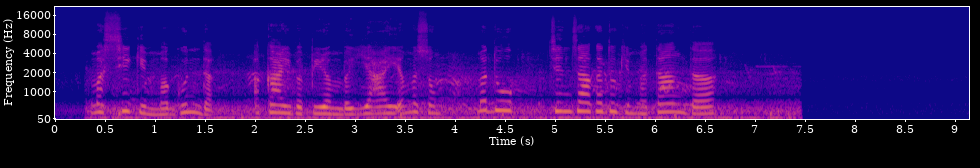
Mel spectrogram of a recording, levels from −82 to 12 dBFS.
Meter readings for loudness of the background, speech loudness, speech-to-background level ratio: −42.0 LKFS, −30.5 LKFS, 11.5 dB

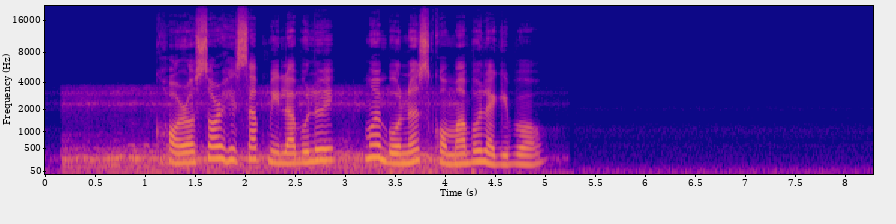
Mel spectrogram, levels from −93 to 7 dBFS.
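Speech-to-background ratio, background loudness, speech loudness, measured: 13.5 dB, −37.5 LKFS, −24.0 LKFS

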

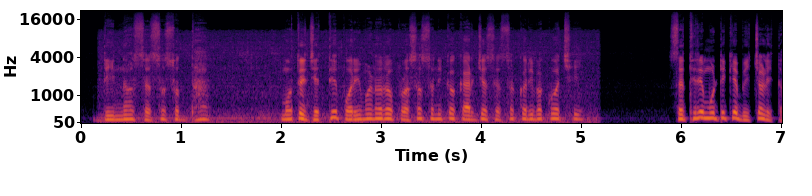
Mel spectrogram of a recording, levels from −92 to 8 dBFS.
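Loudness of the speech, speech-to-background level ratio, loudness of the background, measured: −31.5 LKFS, 17.0 dB, −48.5 LKFS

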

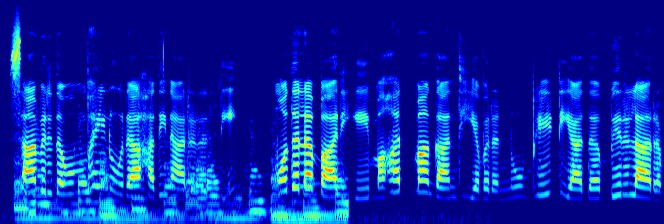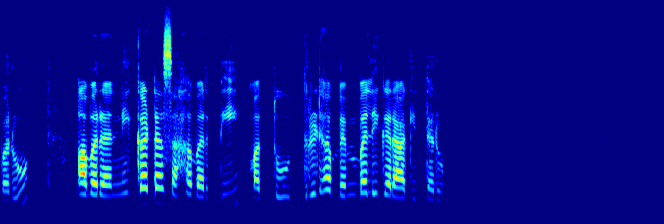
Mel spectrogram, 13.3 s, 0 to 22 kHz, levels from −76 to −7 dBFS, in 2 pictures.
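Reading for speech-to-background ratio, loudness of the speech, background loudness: 17.5 dB, −32.5 LKFS, −50.0 LKFS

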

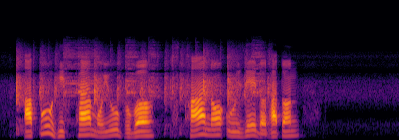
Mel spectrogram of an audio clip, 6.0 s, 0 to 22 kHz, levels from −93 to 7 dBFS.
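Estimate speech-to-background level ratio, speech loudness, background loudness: 15.0 dB, −20.0 LKFS, −35.0 LKFS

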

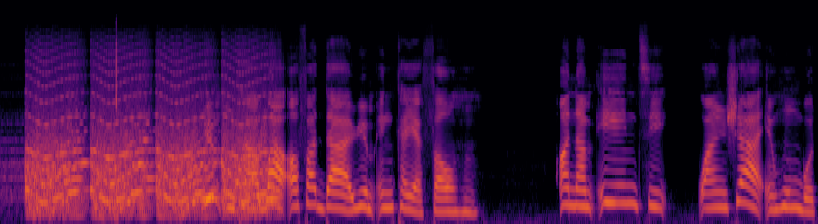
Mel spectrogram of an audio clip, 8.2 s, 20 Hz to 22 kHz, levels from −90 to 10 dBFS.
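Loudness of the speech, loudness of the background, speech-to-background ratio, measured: −31.0 LKFS, −29.5 LKFS, −1.5 dB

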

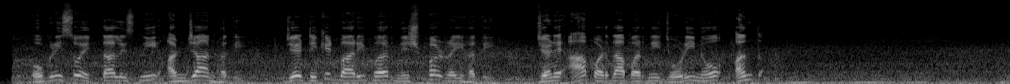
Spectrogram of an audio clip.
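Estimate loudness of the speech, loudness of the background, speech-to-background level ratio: −30.0 LKFS, −42.5 LKFS, 12.5 dB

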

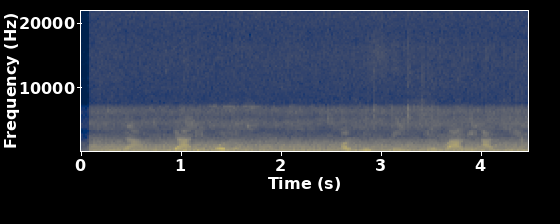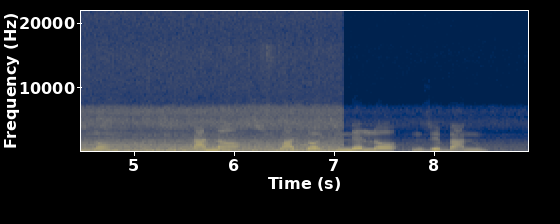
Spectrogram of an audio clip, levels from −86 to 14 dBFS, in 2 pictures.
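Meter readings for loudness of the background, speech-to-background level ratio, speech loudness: −26.0 LKFS, 2.5 dB, −23.5 LKFS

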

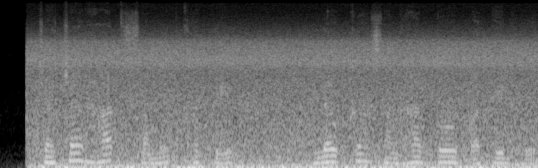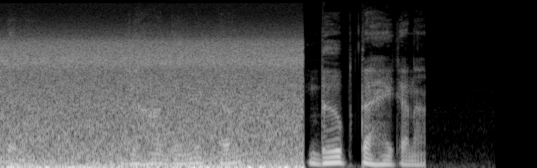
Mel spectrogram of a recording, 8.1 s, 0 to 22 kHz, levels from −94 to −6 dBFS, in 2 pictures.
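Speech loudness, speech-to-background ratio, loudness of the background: −29.0 LKFS, −1.0 dB, −28.0 LKFS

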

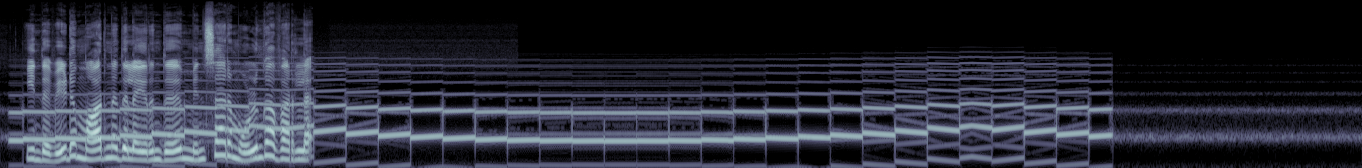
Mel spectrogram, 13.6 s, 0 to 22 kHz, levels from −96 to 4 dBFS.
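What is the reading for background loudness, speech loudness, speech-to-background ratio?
−31.0 LKFS, −21.5 LKFS, 9.5 dB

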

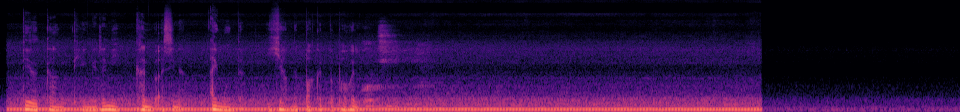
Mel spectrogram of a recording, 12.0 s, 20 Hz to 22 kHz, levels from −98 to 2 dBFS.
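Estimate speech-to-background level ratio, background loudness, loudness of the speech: 3.0 dB, −34.0 LKFS, −31.0 LKFS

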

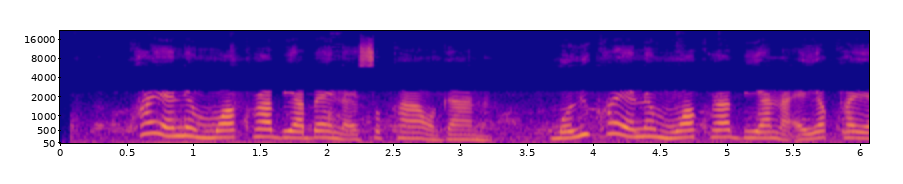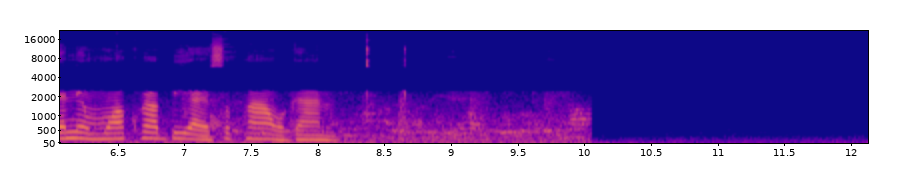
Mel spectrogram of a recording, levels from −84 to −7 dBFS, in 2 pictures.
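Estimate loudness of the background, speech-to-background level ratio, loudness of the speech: −49.0 LKFS, 15.5 dB, −33.5 LKFS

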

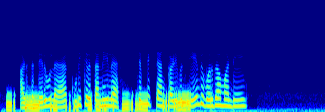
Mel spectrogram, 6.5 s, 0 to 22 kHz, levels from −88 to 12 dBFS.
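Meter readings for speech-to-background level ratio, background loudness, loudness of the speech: 0.5 dB, −26.5 LKFS, −26.0 LKFS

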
